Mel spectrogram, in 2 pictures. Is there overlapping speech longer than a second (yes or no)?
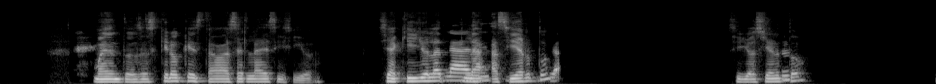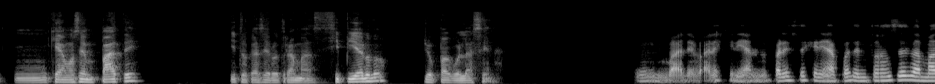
yes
